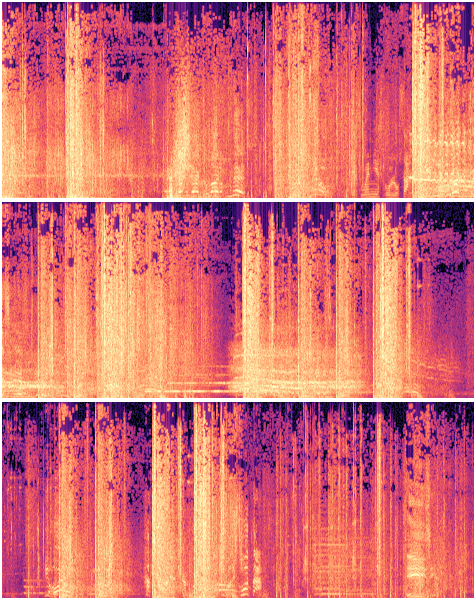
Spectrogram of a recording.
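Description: Horse hooves gallop over dry ground.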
